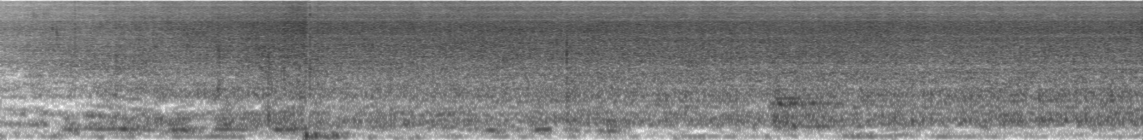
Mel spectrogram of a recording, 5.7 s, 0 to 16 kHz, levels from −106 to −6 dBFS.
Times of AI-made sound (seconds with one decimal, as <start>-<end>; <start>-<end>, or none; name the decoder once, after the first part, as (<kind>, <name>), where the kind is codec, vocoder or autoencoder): none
